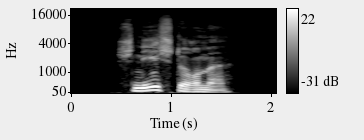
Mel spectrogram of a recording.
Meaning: nominative/accusative/genitive plural of Schneesturm
- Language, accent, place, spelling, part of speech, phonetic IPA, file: German, Germany, Berlin, Schneestürme, noun, [ˈʃneːˌʃtʏʁmə], De-Schneestürme.ogg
